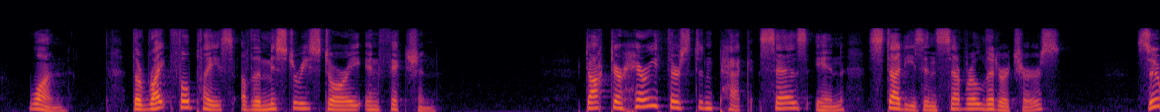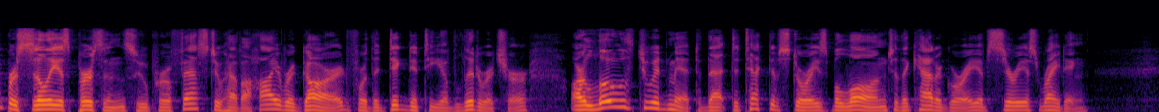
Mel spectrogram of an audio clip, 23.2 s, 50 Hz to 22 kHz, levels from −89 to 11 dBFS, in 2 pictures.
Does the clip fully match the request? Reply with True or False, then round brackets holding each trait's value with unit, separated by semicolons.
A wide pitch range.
True (6.2 semitones)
